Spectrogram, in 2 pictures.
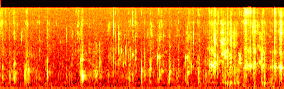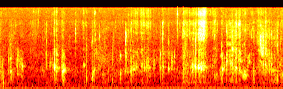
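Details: Dogs licking coconut water popsicles, slurpy tongue smacks and soft crunches coming in loose rhythmic runs, one sharp click near the start, over a quiet steady hum.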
